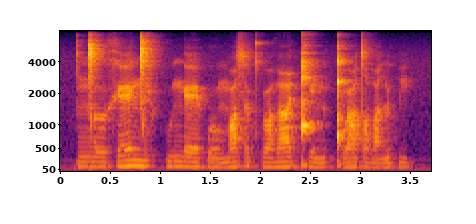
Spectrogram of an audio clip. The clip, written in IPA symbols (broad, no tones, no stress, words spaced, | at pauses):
ŋ͡ǀɤːxɛːŋ͡ǀex kʷe ŋɛːpoː mɤsˤə kʷʰɤːðˤiːǃʰe nuǃʼoːtˤɛ ðˤɛːnupi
